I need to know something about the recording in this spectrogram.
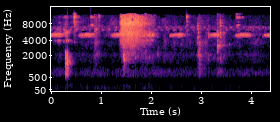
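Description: Short, high chirps from a small animal repeat a couple of times a second throughout. About a second and a half in comes a brief, loud burst of rustling noise, the loudest sound here, from handling at the kitchen counter. A small click sounds just after the start.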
